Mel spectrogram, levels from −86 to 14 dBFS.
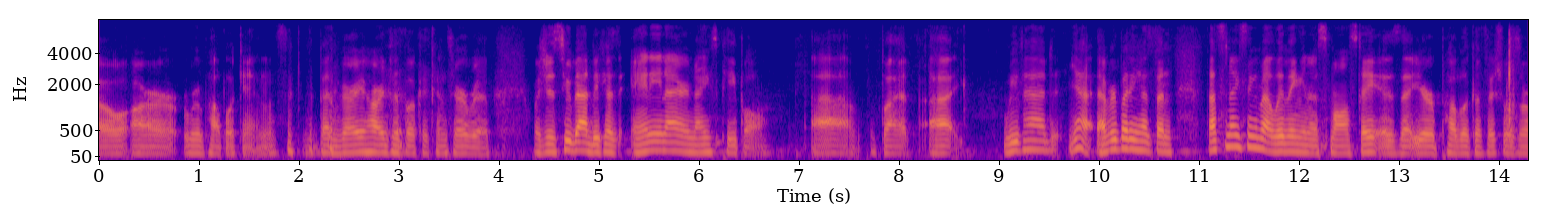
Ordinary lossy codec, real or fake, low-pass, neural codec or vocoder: Opus, 32 kbps; fake; 7.2 kHz; codec, 44.1 kHz, 7.8 kbps, Pupu-Codec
